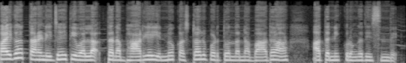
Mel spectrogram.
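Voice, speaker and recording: A woman's voice: mid-range voice, steady tone, moderate pace, darkish tone, no echo. A woman narrating a scripted moral story as a storyteller.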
